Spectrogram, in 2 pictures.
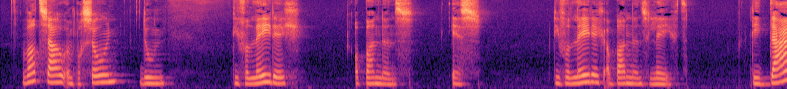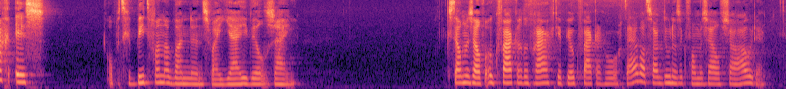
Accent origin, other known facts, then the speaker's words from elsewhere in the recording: Netherlands; ik kom uit een uithoek van Nederland.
